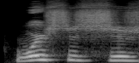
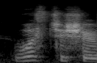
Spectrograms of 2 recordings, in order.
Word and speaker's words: Worcestershire: from uh reader's digest skip pronouncing the first r all together and the ce and barely say the second r start the word off by saying wooster and then finish off with the british shire woostershire that's not how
